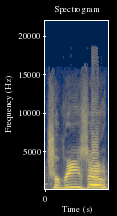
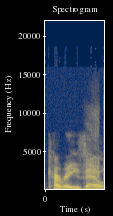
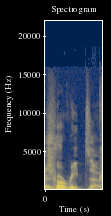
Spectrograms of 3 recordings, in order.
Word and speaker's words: chorizo: Can I get that chorizo Cheeto burrito? – Well, I think Barry pronounces it carrizo. – Carrizo. – Chorizo. – Chorizo.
